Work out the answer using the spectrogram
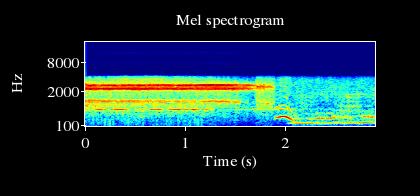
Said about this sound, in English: Got that buzzer sound. That's the end of the Kettering and basically John Glenn game.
